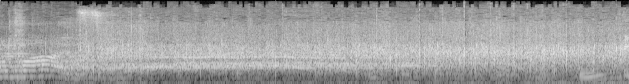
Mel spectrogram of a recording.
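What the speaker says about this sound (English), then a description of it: "Let's give them a big round of applause." An audience at a seminar applauds loudly and continuously, a dense, close wash of clapping, with whoops and a few voices rising over it near the start and end.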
